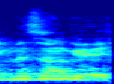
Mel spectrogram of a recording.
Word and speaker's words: Mzungu: Yeah, he's had a tough time with Big Brizer, but yeah, it's actually Mzungu, so you can maybe pass that on to him.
